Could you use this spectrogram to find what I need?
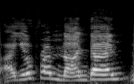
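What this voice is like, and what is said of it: Mock British accent. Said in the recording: “the British goes ... I have no respect for accents.”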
